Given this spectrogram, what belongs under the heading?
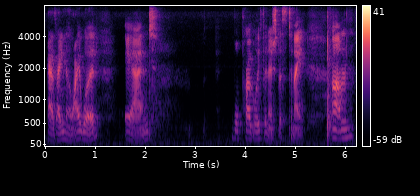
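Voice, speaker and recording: A woman's voice: on the low side, bright, forceful tone. A young woman talking casually at home in a reading vlog diary, chatty and full of fillers. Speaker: book vlogger.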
